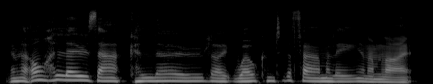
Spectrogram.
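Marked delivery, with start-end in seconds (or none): 0.3-3.6 put-on high, laid-on upper-class posh accent. Retelling how a posh older couple welcomed zach into their house, imitating a posh voice. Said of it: "So it was very posh".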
